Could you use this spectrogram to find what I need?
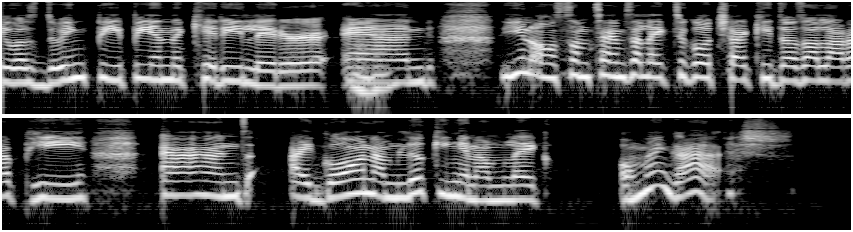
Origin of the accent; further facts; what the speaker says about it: Miami, Ohio, United States; I'm from Ohio, but Miami, Ohio.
